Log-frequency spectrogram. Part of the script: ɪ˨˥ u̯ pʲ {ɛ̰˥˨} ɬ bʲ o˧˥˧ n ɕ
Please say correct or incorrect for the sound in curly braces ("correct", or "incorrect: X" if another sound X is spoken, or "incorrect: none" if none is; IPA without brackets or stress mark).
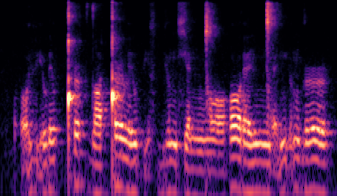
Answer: correct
